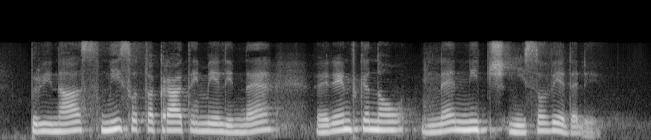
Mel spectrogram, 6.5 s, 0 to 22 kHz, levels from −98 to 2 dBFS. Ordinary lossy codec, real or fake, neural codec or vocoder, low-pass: none; fake; codec, 16 kHz, 1 kbps, X-Codec, HuBERT features, trained on LibriSpeech; 7.2 kHz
